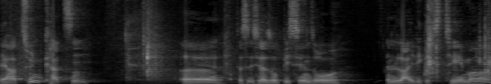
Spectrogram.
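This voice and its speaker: At a very slow pace with long, frequent pauses, a man speaks with ordinary pitch variation. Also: medium pitch for a man. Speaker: motorcycle mechanic YouTuber. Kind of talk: tutorial. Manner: casual with many fillers.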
